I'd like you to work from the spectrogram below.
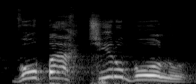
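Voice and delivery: a teacher's slow, loud model sentence; slow emphatic example. Shown as a demonstration. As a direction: lay out partir slowly so the last syllable stands out. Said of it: "Oxítona terminada em R".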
